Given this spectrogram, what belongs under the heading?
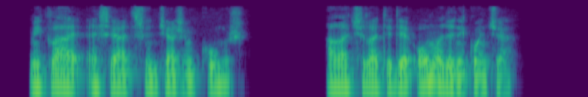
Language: Mari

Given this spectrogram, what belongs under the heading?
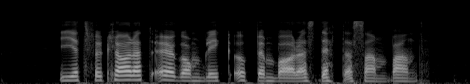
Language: Swedish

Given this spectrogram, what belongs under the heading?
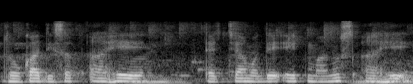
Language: Marathi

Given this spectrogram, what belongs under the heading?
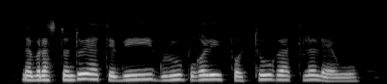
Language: Pashto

